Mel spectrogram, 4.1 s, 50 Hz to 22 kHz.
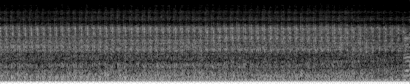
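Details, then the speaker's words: New 350 V8 in a 1948 Chevy truck on an S10 frame, first-start break-in run at 190°, 50 psi oil pressure: deep, lumpy, stumbling beat; two cylinders misfire from plug wires burned against the headers. "they they sorted out against the headers so those two cylinders aren't fire consistent leing I'm not going to stop it because of that"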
